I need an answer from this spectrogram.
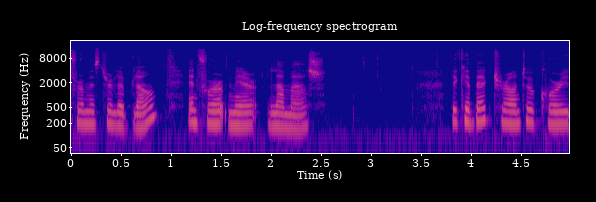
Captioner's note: speaking French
